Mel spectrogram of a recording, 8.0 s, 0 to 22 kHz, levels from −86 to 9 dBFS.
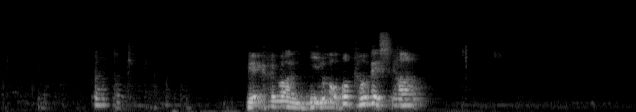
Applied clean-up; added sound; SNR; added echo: neural mask model DeepFilterNet 3.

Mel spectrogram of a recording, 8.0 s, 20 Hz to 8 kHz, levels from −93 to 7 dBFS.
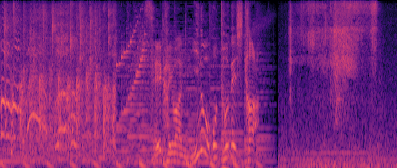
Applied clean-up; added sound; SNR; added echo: none; none; none; none.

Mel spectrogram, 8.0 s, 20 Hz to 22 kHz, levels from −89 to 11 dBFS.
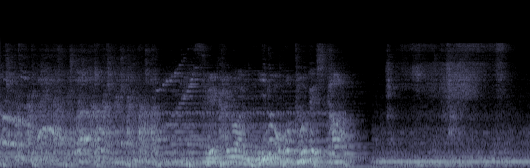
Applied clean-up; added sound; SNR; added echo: none; Organ; 10 dB; reverberation time 0.9 s.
